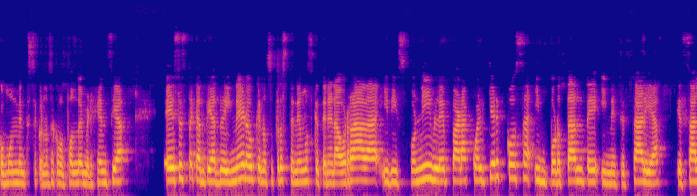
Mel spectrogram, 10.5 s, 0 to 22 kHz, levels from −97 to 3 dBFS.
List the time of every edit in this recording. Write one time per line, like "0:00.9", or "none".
none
